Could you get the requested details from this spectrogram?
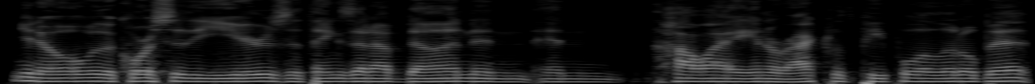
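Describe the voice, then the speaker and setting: A man talks at a very fast pace with a medium pitch. The recording is very clean, with a silent background. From South Louisiana. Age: 50s. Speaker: ultrarunner and running coach. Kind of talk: podcast interview. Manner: halting, many fillers.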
